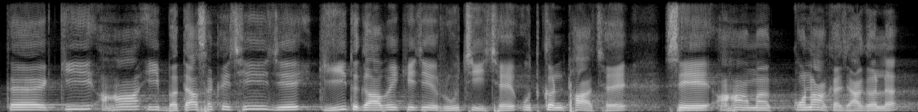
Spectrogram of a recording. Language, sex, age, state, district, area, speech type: Maithili, female, 18-30, Bihar, Supaul, rural, spontaneous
